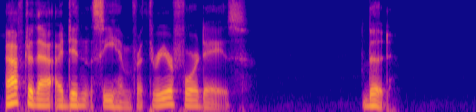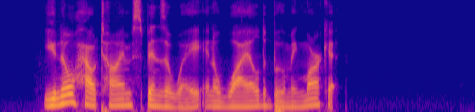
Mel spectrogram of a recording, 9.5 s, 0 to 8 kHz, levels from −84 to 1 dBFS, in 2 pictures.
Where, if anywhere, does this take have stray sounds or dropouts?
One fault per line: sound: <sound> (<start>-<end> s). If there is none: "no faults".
no faults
